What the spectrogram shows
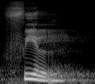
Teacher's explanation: Cara bacanya panjang dua harakat fii. Namun ketika diwasalkan fii ini dibacanya pendek. Madnya gugur namanya takhallus bil hazfi. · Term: takholus bil hadfi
